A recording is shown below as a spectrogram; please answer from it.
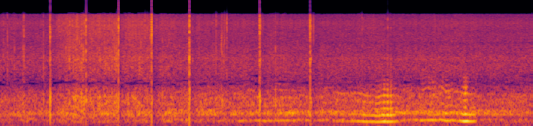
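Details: Honey bees of a colony affected by European foulbrood, droning as a steady broadband hum with wavering buzz tones of passing bees and several sharp knocking clicks scattered through.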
